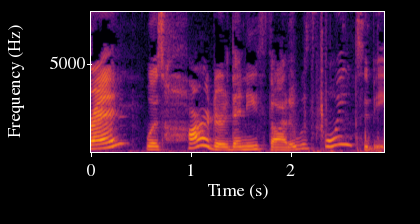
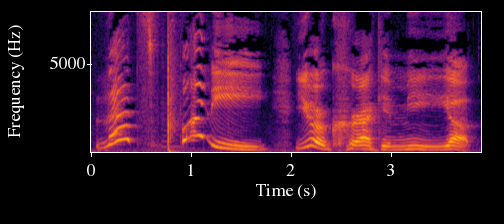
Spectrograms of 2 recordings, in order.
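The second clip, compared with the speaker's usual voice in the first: laughing egg; 3 semitones higher, 6 dB louder, slower than usual. Acted. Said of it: "Egg laughed".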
